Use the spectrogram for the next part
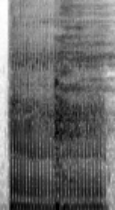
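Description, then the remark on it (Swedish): A voice imitates how TV presenter Filip Hammar sounds when he pees, with one steady, buzzing blow of the lips, a wet, raspy drone lasting about a second before stopping abruptly. “Det låter så här när han kissar.”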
